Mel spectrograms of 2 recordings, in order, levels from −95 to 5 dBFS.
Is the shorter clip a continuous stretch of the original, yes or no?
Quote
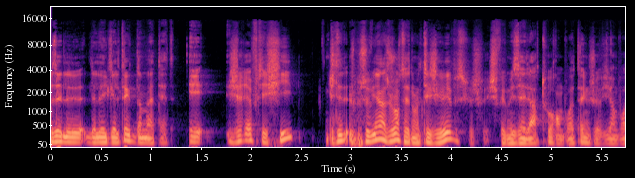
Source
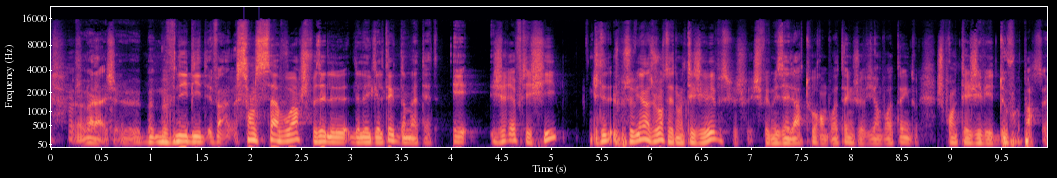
yes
